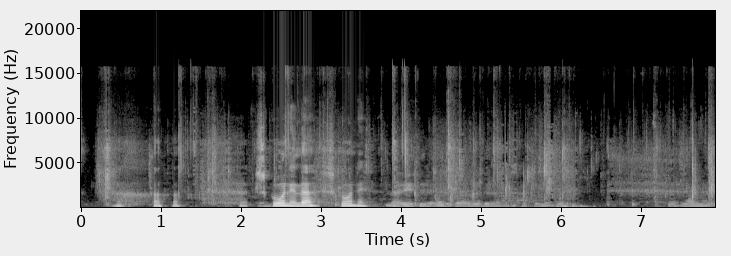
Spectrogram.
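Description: Water splashes from a bottle onto the ground.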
